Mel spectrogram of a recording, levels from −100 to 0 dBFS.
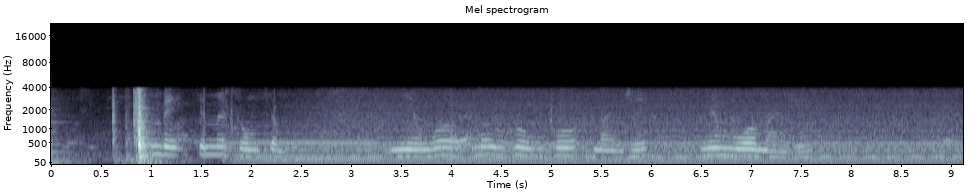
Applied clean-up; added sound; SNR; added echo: none; Microwave oven; -3 dB; none.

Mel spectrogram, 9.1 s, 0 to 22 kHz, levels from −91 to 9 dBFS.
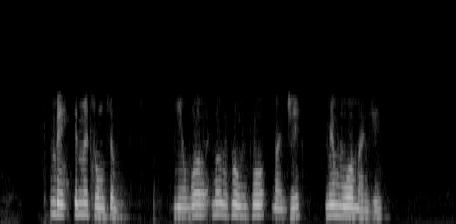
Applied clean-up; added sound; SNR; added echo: neural mask model DeepFilterNet 3.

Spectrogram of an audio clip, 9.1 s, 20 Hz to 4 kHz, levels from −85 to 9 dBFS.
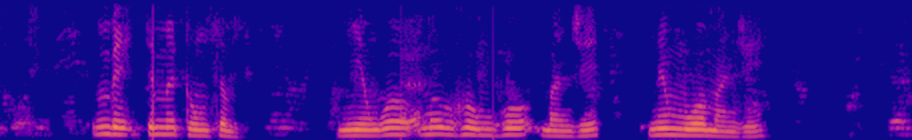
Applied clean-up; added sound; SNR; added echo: none; none; none; none.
